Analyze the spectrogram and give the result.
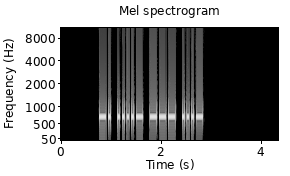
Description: Morse code, heard as a keyed tone, about 26 wpm, 700 Hz. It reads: N4OV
